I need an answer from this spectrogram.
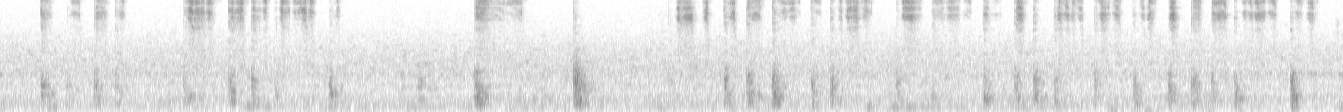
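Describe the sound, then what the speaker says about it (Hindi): Marker or chalk writing on a board during a physics lesson, with irregular scratchy strokes and taps in quick bursts, fairly quiet and close, with no talking over it. "इसको लिख दे रहा हूं।"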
